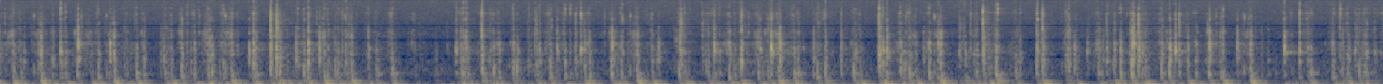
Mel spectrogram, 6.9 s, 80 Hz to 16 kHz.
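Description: Fingertips of both hands type fast on a white compact 68-key Niz ATOM 68 keyboard with electro-capacitive switches, white plastic keycaps and a plastic case, resting on a wooden desk. A rapid, steady stream of short, dull plastic key clacks plays over a constant low hum, with a brief lull near the two-second mark.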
